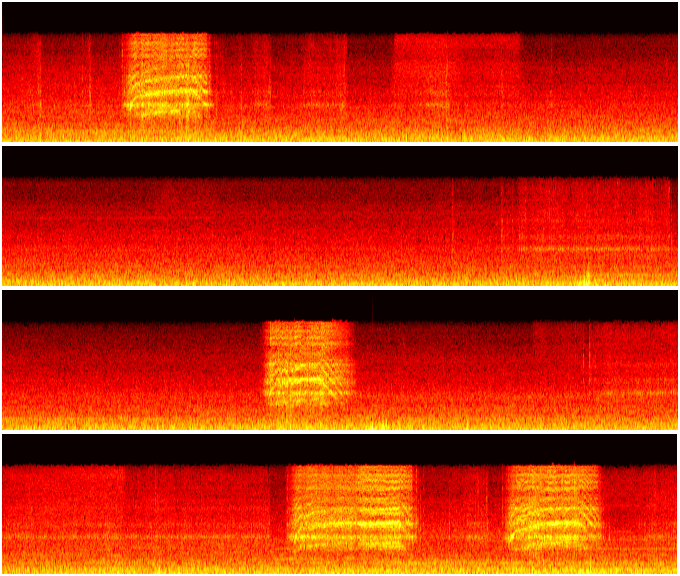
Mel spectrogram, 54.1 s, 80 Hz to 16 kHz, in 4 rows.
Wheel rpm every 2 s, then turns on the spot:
0, 130, 20, 10, 0, 0, 0, 0, 0, 0, 0, 0, 20, 10, 0, 0, 110, 0, 0, 10, 20, 20, 20, 170, 70, 130, 30.
4-8 24-28 38-44 48-50 52-54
